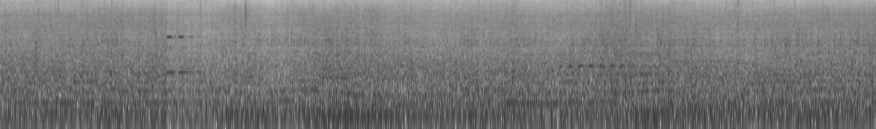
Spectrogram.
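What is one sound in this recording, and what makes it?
Tank tracks clank and rattle over the ground.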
